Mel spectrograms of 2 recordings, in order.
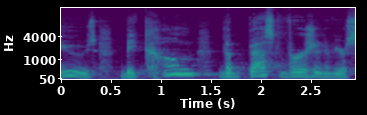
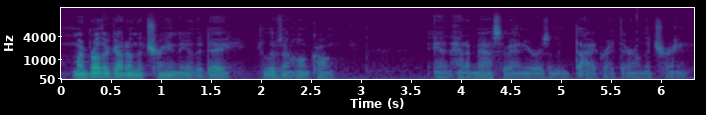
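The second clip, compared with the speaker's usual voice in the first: usual speaking voice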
